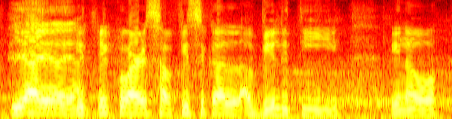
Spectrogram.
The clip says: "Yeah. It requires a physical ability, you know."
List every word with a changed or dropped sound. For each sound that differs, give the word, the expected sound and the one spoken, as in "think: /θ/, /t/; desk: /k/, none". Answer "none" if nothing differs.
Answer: requires: /z/, /s/; physical: /z/, /s/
